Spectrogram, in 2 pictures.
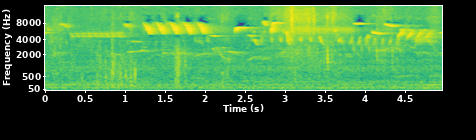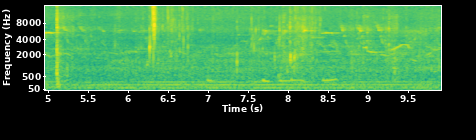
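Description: Small songbirds singing and chirping, with quick trills about a second in and again around three to five seconds, over a steady low hum.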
